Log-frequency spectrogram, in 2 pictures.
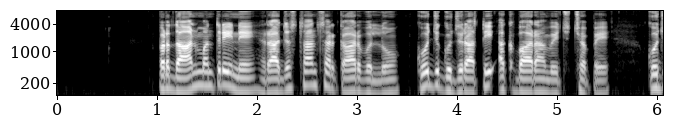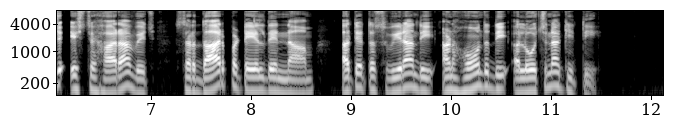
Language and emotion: Punjabi, neutral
